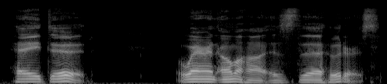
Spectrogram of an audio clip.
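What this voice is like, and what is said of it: Pauly Shore impression. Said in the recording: “Here's my Paulie Shore impression ... That sucks.”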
